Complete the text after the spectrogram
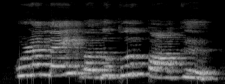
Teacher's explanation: ஆனால் கடைசினா இறுதியில், பாக்கு அந்த மாதிரி வரும்பொழுது, இறுதியில் வரும்பொழுது தன்னுடைய ஒரு மாத்திரை அளவில் இருந்து குறைந்து அரை மாத்திரை அளவாக ஒலிக்கிறது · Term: குற்றிய லுகரம்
